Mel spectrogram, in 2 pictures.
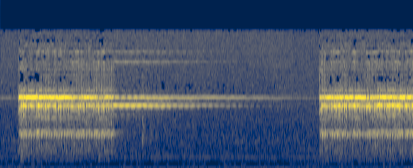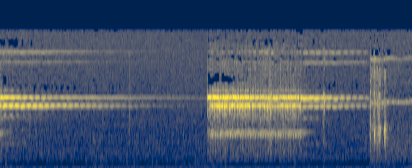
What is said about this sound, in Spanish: Suena el teléfono en la taquilla del Teatro Solís.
